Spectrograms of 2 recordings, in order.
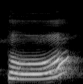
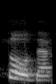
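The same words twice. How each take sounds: First: "Toda" split into a drawn-out to, pause, da; syllable by syllable. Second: Said in the usual way. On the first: Shown as a demonstration. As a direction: stretch and separate both syllables of "Toda". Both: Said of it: "Quantas vezes a [name] abriu a boca".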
